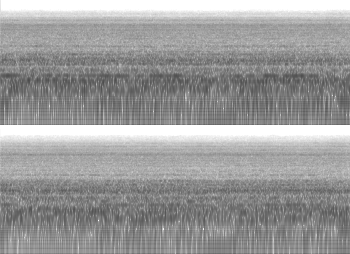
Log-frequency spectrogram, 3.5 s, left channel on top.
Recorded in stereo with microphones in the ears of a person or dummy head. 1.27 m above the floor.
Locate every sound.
0.0 s an engine running: 45° right (ahead or behind), 1.7 m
